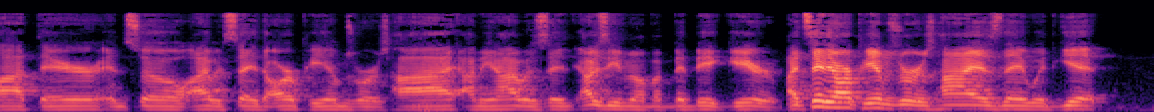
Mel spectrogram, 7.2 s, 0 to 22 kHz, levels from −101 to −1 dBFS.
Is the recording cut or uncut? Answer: cut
